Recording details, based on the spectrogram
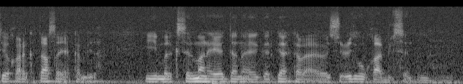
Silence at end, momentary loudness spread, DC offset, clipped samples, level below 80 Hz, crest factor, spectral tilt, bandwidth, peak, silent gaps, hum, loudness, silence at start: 0 s; 11 LU; under 0.1%; under 0.1%; -42 dBFS; 20 dB; -4 dB/octave; 16 kHz; -4 dBFS; none; none; -23 LUFS; 0 s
